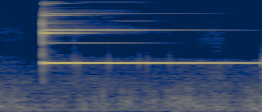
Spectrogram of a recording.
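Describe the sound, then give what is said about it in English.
A single bright phone notification chime rings out clearly on its own, with a crisp attack and a clean metallic tone that slowly fades over about two seconds. “Are you worrying that was your phone?”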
